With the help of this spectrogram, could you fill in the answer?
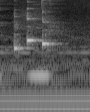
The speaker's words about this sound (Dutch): nou, dat was mijn telefoon even tussendoor, moet kunnen.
